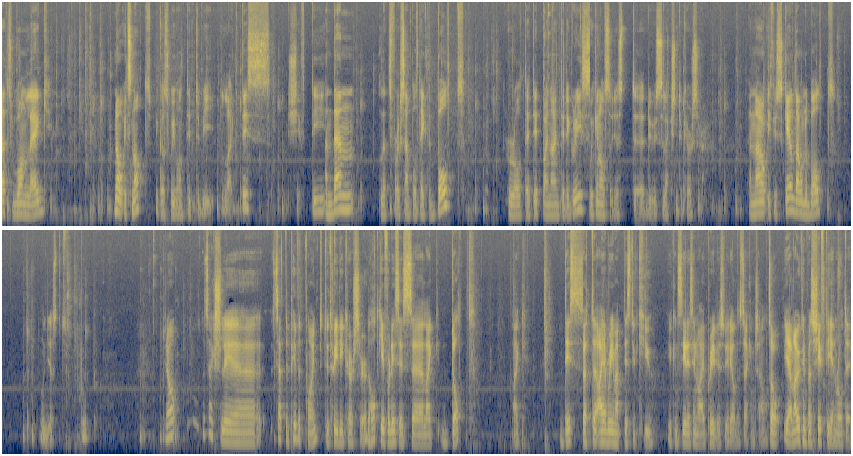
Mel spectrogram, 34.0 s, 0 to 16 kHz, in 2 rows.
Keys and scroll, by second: 1.1 alt+a, 1.5 ctrl+s, 3.1 KP_1, 5.2 shift+d, 6.4 alt+a, 6.4 ctrl+s, 8.7 KP_1, 9.7 r, 11.7 g, 11.8 shift+s, 15.1 KP_Decimal, 16.6 s, 17.3 g, 18.2 alt+a, 21.1 q, 26.9 F3, 27.0 F3, 29.7 q, 31.9 q, 32.3 alt+a, 33.2 shift+d.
